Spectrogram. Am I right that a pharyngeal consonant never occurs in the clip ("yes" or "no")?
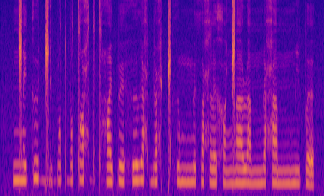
no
